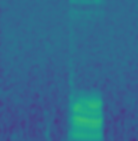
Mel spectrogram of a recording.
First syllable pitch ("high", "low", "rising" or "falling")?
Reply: low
